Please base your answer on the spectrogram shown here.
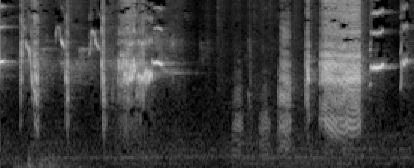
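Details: Male black-winged starling singing a full varied song used to train young starlings: harsh squawks and clicks alternating with loud broadband bursts and thin high whistles, then a short pause before more rasping notes.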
